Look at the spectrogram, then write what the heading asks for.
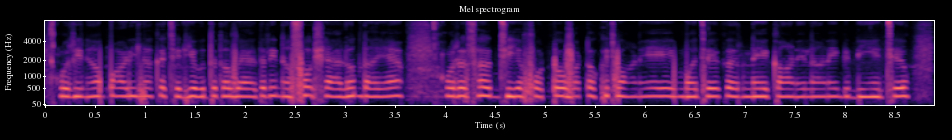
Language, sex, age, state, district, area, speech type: Dogri, female, 18-30, Jammu and Kashmir, Samba, rural, spontaneous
